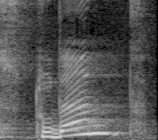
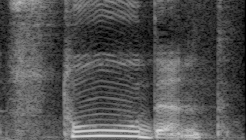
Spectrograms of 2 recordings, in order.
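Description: First: The stress is on the last syllable. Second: The stress is on the first syllable. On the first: The speaker calls it wrong. "Не студент" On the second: The speaker calls it right. "навіть коли цей другий склад виходить першим у слові"

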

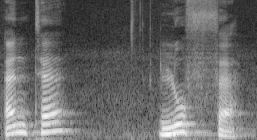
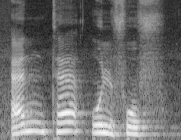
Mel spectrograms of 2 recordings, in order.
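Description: First: The two f sounds merge into one doubled f. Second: The two f sounds stay separated by a vowel. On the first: "luffe şeklinde telaffuz ediyoruz" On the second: "idgamsız şekilde de kullanabiliriz"

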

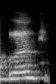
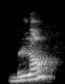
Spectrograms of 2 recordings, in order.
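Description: First: The final k is sounded after a plain vowel. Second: The vowel is nasal and nothing follows it. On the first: The speaker calls it wrong. "eu não vou falar blank" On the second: The speaker calls it right. "abrindo um espaço dentro da minha boca"

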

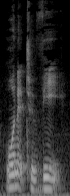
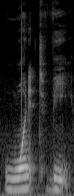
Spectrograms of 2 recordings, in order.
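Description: The two takes are said the same way.

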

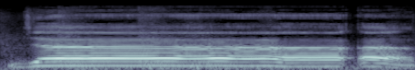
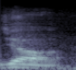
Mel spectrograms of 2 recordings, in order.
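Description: First: The vowel is said long. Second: The vowel is said short. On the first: The speaker calls it right. "huruf mad ada misai bertemu dengan hamzah ... dinamakan mad jaiz mad wajib muttasil" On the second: The speaker calls it wrong. "bukan ja"

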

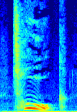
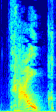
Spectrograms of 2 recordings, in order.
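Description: First: It is said in a British accent. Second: It is said in a Southern American accent. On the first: "y'all British don't say talk" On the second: "y'all Southerners don't say talk"

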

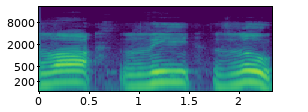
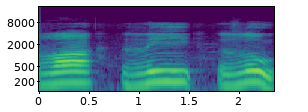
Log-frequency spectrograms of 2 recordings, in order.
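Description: First: The consonant is made with the tongue at the teeth. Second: The same.

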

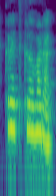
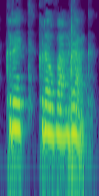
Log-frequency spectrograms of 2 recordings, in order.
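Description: First: The words are said at a fast pace. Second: The words are said at a normal pace.

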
